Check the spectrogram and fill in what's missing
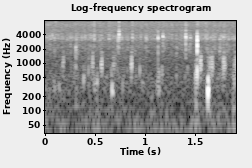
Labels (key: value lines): label: biophony, grazing
recorder: SoundTrap 600 or HydroMoth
